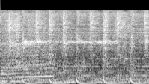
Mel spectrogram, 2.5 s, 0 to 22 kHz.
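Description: Electronic dance music with a steady beat, over which a BMW 3 Series' tyres squeal briefly in the first second.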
